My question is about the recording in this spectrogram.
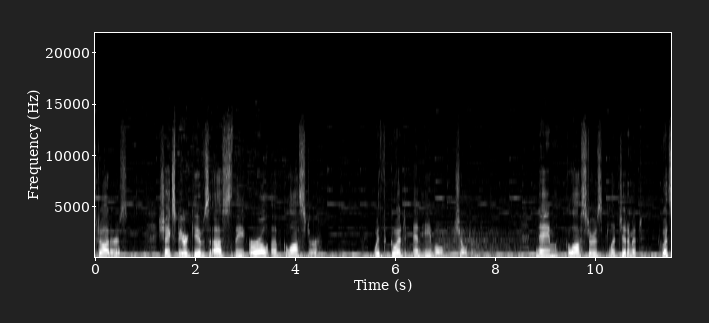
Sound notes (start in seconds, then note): none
